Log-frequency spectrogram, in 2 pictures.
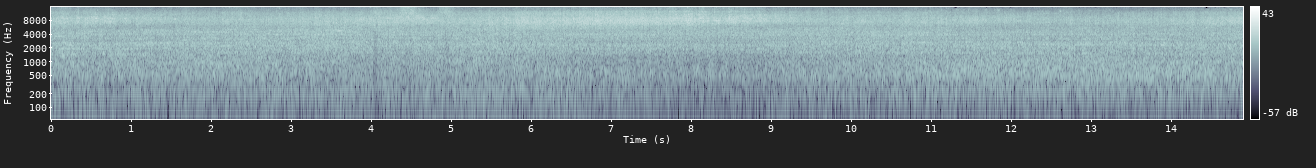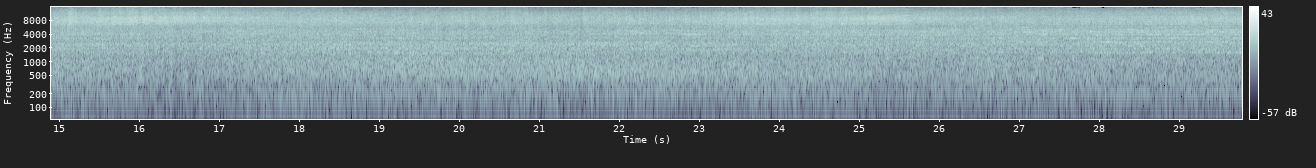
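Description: Norfolk Southern manifest freight train's cars (tank cars, gondolas, boxcars) rolling past on steel rails: a loud, steady rolling rattle of wheels over the track, with no locomotive heard.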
